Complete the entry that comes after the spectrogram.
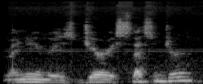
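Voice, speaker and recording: A man's voice: lowish voice, expressive, normal speed, a little mellow, slight background noise, rough recording. Matter-of-fact man in his seventies. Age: 70s. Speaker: person in recovery, interviewee. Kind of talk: recorded interview testimony.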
